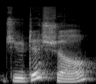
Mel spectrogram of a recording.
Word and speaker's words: judicial: When we switch to judicial, we have second syllable stress rather than first, and we have different vowels.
